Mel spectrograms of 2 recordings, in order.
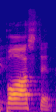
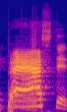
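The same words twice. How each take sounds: First: It is said in a Boston accent. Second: It is said in a standard American accent. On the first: The speaker calls it wrong. "You don't say Boston" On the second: The speaker calls it right. "you say Boston"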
